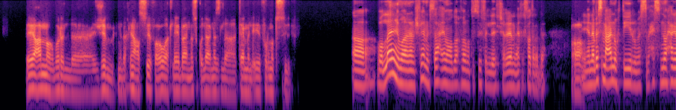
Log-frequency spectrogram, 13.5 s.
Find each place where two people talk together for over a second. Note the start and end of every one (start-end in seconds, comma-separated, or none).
none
